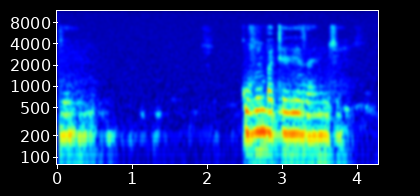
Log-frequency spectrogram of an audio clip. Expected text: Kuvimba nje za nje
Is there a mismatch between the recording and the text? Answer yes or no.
yes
